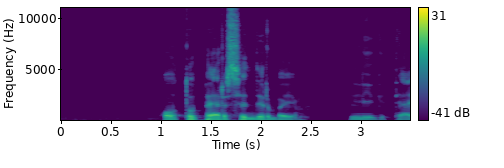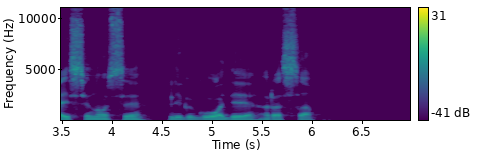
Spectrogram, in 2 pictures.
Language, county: Lithuanian, Panevėžys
